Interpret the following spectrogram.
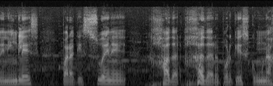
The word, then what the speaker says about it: Jedr: Bueno, pero porque Heder se escribe J-E-D-R y yo pensé que me decía Heather tipo en inglés.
